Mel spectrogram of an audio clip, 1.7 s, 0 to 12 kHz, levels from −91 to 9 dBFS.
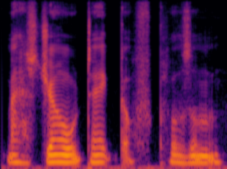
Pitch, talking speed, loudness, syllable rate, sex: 145 Hz, 175 wpm, -21 LUFS, 3.8 syllables/s, male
